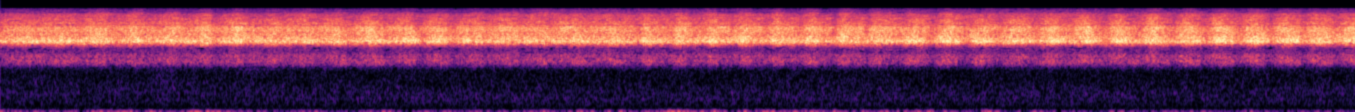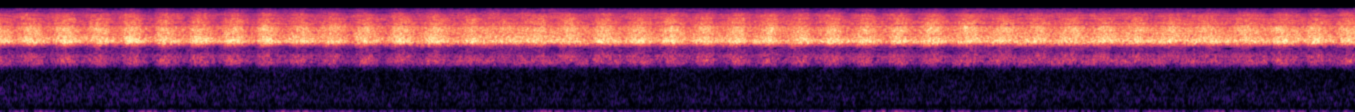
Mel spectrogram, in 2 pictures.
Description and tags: Italien - Sommertag - Toskana - Zikaden
An italian summerday with cicadas.
Italy, cicada, summerday, toscana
